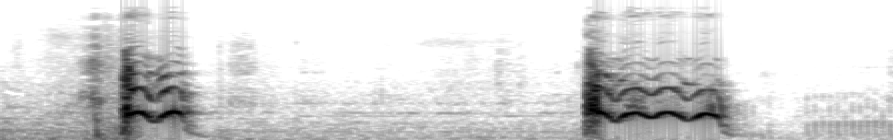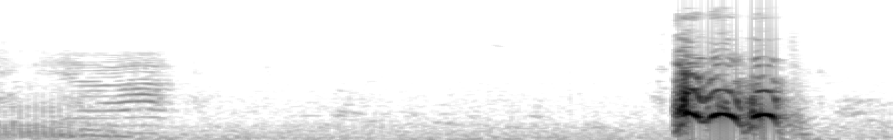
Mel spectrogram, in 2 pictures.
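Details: Puppies play fighting; three separate wavering, whiny yowls, each under a second long, spaced a few seconds apart over silence.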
